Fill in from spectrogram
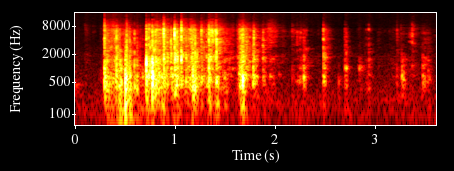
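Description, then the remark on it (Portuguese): Plastic bag crinkling as someone works at a knot to open the bag without scissors: a loud burst of rustling at first, then scattered shorter crinkles and rustles trailing off. “Imagina isso aqui na Globo, quanto já ia ter gastado tempo para abrir uma sacola.”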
